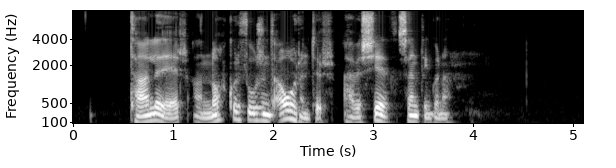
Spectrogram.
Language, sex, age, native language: Icelandic, male, 30-39, Icelandic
